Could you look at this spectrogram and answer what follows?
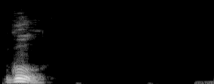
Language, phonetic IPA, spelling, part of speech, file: Russian, [ɡuɫ], гул, noun, Ru-гул.ogg
- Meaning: boom, rumble, rumbling, hum, buzz, din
